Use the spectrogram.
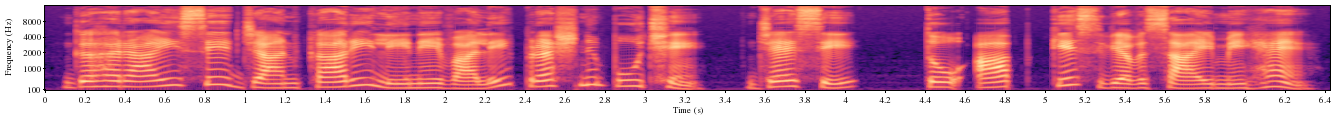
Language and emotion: Hindi, neutral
